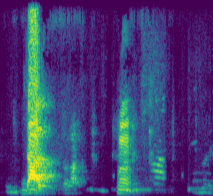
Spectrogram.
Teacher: زبان کی نوک اور اوپر کے دونوں دانتوں کے پیچھے کا حصہ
